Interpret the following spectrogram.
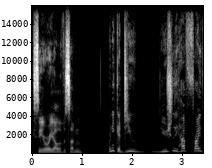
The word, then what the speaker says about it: Monika: Monika. That's not how you say my name at all. That's not— wait, so it's not how— so it's Monika.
